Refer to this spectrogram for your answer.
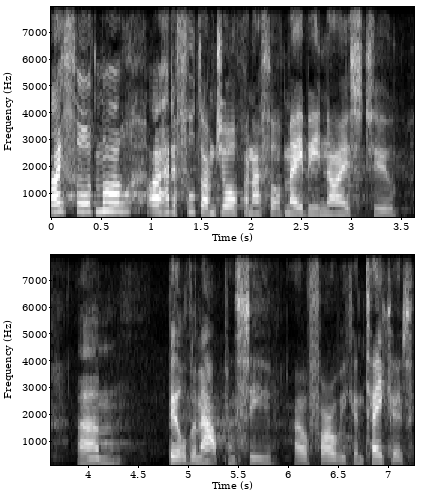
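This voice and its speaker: A woman speaks at a fairly high pitch with a Dutch accent. The recording is very clean, with a silent background. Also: lively intonation, big swings in loudness. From Netherlands. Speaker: tech entrepreneur. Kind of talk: keynote speech. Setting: conference stage with audience. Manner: conversational with frequent fillers.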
